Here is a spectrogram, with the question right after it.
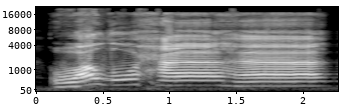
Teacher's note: یہاں پر ضاد کو موٹا یعنی پر پڑھیں گے، یہاں پر بڑا ہا کو حلق سے ادا کریں گے اور یہاں پر چھوٹے ہا کو سینے سے ادا کریں گے بھاری آواز میں۔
